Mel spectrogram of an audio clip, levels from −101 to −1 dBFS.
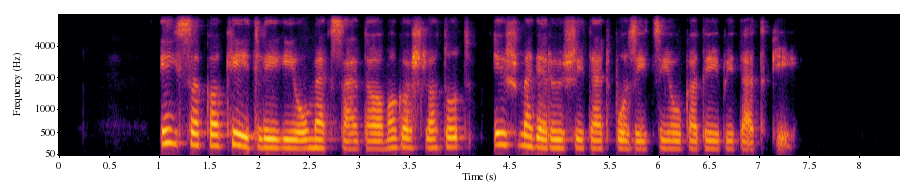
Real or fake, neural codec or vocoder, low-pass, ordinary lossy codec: real; none; 7.2 kHz; Opus, 16 kbps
